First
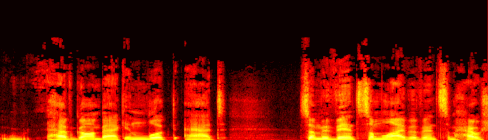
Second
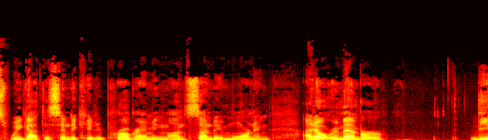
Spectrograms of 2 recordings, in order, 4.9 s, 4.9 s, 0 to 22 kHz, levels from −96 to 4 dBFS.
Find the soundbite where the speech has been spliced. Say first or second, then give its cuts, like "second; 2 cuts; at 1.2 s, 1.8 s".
second; 1 cut; at 1.7 s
